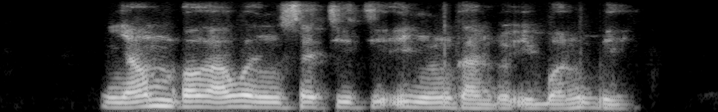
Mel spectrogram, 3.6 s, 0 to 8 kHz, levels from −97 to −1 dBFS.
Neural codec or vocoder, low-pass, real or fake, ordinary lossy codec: codec, 16 kHz, 16 kbps, FreqCodec, larger model; 7.2 kHz; fake; Opus, 16 kbps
